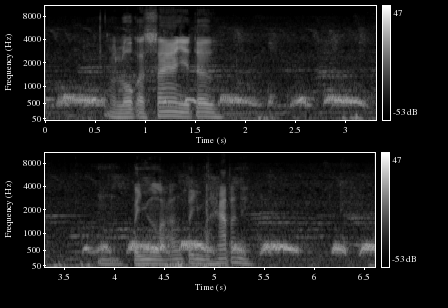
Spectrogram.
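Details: Short burbling coos from a loud-voiced dove for sale alternate with bursts of a man's speech, the bird continuing its rhythm between his words.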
